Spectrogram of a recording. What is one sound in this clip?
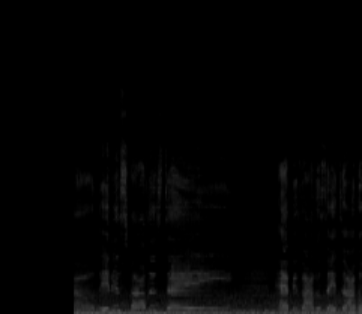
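A woman sings loudly and with animation close by.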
